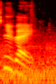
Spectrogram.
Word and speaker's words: sous vide: I don't know how to pronounce that, Bill, but Bill basically said... Yeah, it's sous vide. Sous vide.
